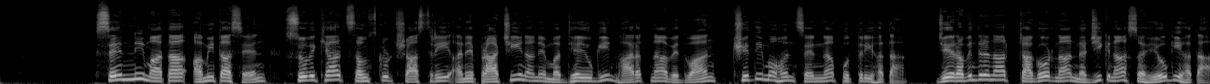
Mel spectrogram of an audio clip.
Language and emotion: Gujarati, neutral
